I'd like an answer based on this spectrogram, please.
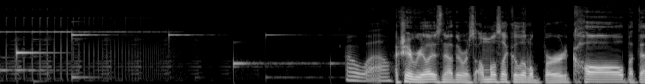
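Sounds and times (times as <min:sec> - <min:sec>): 
glass marble bouncing with gravity: 0:00.0 - 0:02.0
ringing pings: 0:00.0 - 0:03.8
speech: 0:03.4 - 0:06.4.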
